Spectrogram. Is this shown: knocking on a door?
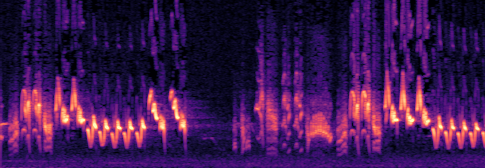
no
